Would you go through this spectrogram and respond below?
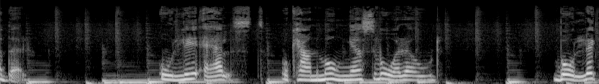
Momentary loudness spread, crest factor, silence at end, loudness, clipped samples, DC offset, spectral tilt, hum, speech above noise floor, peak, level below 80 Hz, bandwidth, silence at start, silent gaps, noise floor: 16 LU; 16 dB; 0 s; -17 LUFS; under 0.1%; under 0.1%; -6.5 dB/octave; none; 28 dB; 0 dBFS; -30 dBFS; 16.5 kHz; 0 s; none; -43 dBFS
